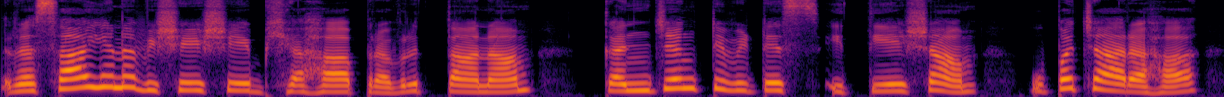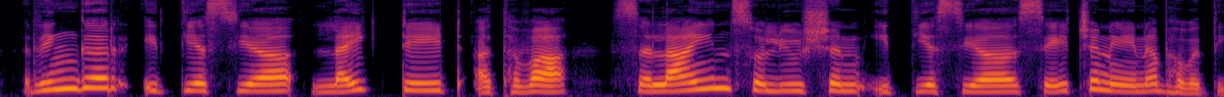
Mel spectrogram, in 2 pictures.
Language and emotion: Sanskrit, neutral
